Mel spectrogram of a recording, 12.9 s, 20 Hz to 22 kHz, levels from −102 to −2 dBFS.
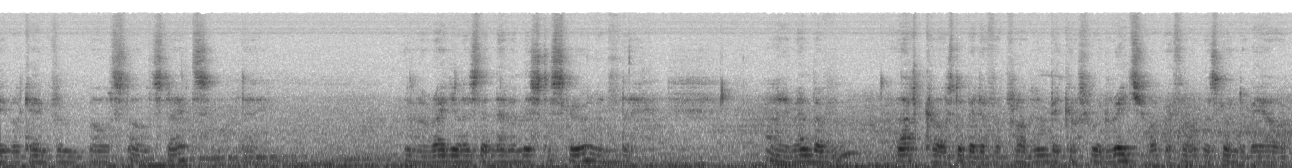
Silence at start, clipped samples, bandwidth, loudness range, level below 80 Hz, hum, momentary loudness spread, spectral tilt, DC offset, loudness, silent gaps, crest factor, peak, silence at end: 0 s; under 0.1%; 17 kHz; 5 LU; -34 dBFS; none; 10 LU; -5.5 dB/octave; under 0.1%; -29 LUFS; none; 18 dB; -10 dBFS; 0 s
